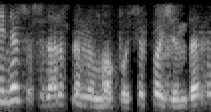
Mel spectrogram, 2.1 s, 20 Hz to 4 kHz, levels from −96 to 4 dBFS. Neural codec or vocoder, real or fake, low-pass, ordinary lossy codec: codec, 24 kHz, 0.9 kbps, WavTokenizer, medium speech release version 1; fake; 3.6 kHz; AAC, 24 kbps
